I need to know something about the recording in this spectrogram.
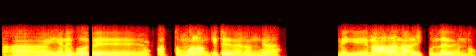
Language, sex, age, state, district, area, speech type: Tamil, male, 18-30, Tamil Nadu, Chennai, urban, conversation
